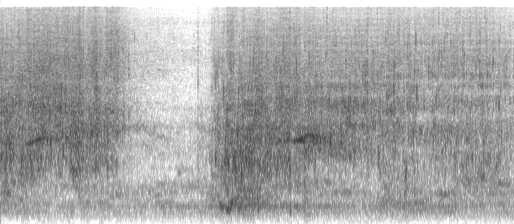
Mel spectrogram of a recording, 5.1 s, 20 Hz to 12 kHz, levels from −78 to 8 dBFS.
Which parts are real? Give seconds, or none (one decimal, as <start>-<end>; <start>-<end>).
0.0-5.1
